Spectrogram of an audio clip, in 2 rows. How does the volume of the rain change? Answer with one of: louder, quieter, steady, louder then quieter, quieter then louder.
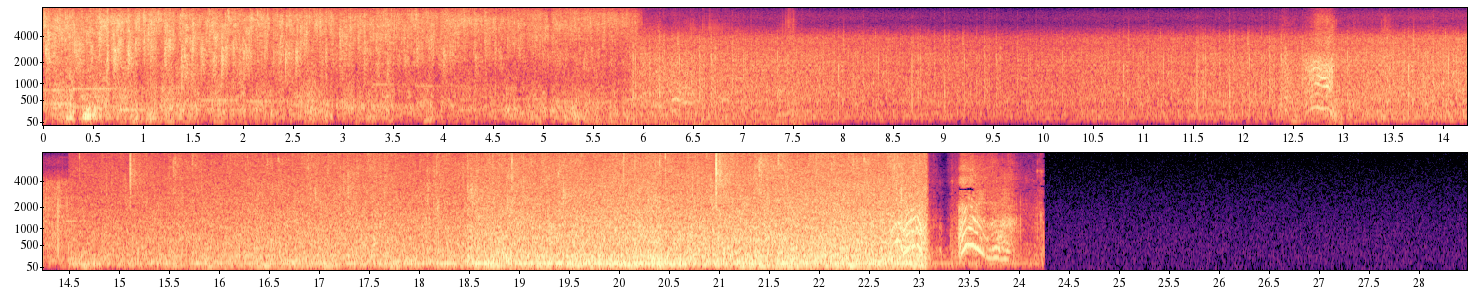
quieter then louder.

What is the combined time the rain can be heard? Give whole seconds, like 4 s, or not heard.
23 s.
